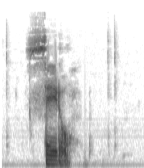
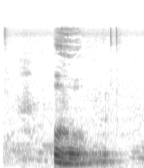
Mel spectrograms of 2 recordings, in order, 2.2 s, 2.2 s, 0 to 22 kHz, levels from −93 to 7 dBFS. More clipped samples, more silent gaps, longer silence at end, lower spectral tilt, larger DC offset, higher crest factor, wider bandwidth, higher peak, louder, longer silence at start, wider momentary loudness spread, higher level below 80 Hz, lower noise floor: neither; neither; first, 1.1 s vs 0.55 s; second, -3.5 dB/octave vs -8 dB/octave; neither; about the same, 22 dB vs 18 dB; first, 16 kHz vs 11.5 kHz; first, -2 dBFS vs -16 dBFS; first, -19 LUFS vs -31 LUFS; second, 0.4 s vs 0.8 s; second, 14 LU vs 20 LU; first, -54 dBFS vs -72 dBFS; second, -54 dBFS vs -64 dBFS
